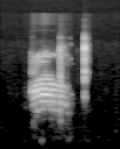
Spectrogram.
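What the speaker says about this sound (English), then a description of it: "y'all can watch the kitties come in the window" Cats coming in through a window: one clear, drawn-out meow followed by a short chirp, close and alone in an otherwise silent room.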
